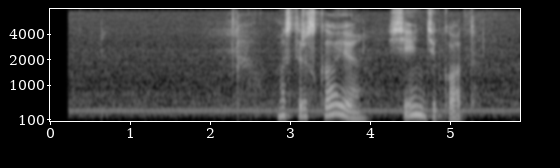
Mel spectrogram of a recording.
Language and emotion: Russian, neutral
